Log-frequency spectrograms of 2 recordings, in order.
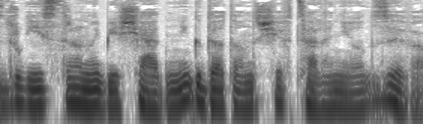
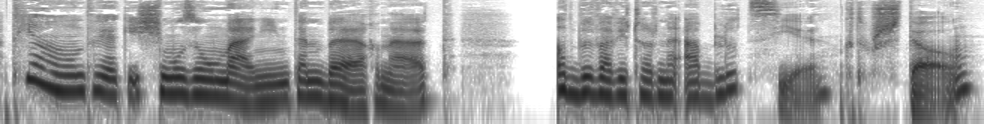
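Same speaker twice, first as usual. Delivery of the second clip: high chattering voice, dropping to a whisper; gossiping aunt; 7 semitones higher than usual. A narrator's reading. Aunt gossiping about the valet, high chatter. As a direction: prattle then lean in.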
